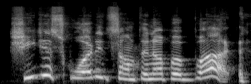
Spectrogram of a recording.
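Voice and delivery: high, loud, slow mock announcement; Gina. Recapper mimics a housewife breaking the news, loud high mockery. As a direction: blurt it high and loud, cracking up after. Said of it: "And Jean's like".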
